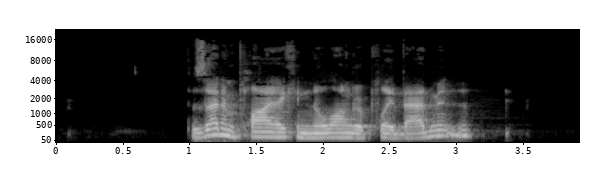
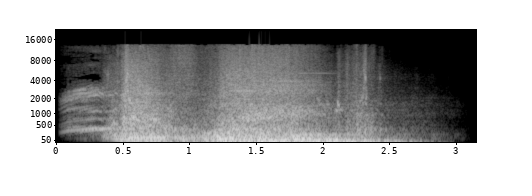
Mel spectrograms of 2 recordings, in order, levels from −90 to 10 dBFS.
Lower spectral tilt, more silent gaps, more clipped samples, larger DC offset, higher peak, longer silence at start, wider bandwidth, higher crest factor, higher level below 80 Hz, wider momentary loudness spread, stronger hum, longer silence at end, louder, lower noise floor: first, -6.5 dB/octave vs -5 dB/octave; neither; neither; neither; second, -4 dBFS vs 0 dBFS; first, 1.05 s vs 0.05 s; first, 16 kHz vs 14 kHz; first, 18 dB vs 12 dB; second, -60 dBFS vs -16 dBFS; second, 8 LU vs 12 LU; neither; first, 0.8 s vs 0.45 s; second, -20 LUFS vs -13 LUFS; first, -73 dBFS vs -40 dBFS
